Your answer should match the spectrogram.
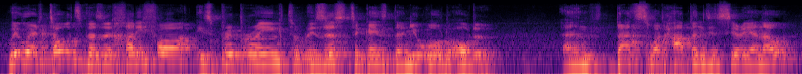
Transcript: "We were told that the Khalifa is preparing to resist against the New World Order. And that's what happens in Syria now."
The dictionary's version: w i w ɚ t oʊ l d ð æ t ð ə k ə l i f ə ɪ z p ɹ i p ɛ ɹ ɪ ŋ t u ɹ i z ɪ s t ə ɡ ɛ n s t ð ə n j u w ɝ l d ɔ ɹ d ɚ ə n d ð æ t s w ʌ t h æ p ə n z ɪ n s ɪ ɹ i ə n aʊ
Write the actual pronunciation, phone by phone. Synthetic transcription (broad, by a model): w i w ɚ t oʊ l d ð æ t ð ə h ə l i f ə ɪ z p ɹ i p ɛ ɹ ɪ ŋ t u ɹ i z ɪ s t ə ɡ ɛ n s t ð ə n j u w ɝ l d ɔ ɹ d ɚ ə n ð æ t s w ʌ t h æ p ə n z ɪ n s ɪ ɹ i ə n aʊ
